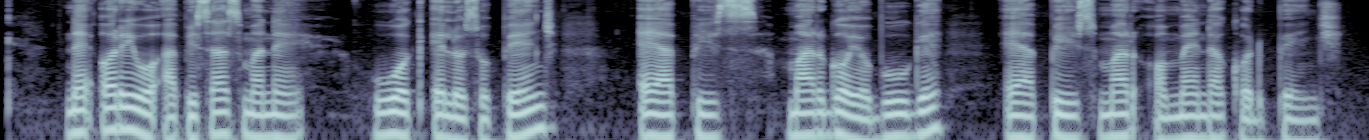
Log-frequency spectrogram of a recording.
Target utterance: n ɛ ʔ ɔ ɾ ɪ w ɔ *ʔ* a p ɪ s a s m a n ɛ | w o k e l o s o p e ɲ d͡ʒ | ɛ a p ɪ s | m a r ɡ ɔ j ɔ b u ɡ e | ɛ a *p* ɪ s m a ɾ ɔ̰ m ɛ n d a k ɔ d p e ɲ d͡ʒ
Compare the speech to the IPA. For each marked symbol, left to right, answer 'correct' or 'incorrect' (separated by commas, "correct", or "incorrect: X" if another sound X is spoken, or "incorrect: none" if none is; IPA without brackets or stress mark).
correct, correct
